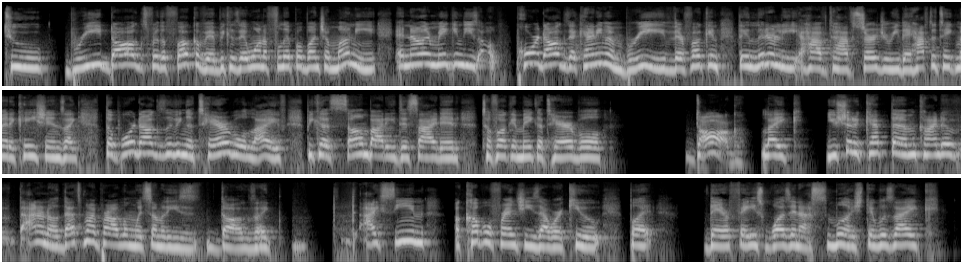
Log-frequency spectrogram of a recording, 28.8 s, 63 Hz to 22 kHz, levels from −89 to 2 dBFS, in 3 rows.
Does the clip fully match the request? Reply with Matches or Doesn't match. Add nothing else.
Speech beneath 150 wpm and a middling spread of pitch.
Doesn't match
